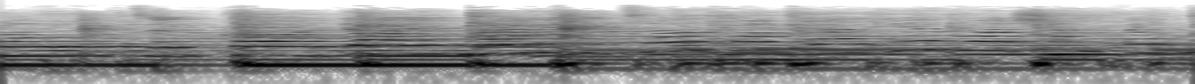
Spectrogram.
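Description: A girl singing a Thai song, accompanied by a strummed acoustic guitar.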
